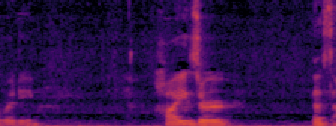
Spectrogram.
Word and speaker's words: Heizer: I'm I'm bad at this I'm not ready Heiser that's the hyzer that's the model name is hyzer it's spelled h-e-i-z-e-r gentle monster hyzer okay so I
